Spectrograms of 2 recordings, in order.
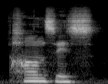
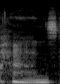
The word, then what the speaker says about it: Hans: taggers um and in hans's there's a voice saying Hans so that's why I'm pronouncing it Hans as opposed to hands although hands would make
